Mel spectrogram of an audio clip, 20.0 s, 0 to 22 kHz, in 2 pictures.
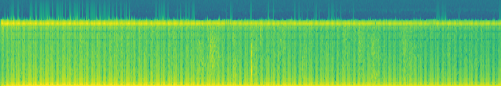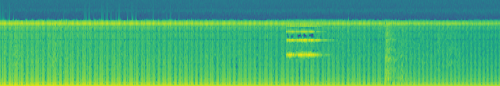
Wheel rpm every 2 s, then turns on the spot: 0, 0, 0, 0, 0, 0, 0, 0, 0, 0.
none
